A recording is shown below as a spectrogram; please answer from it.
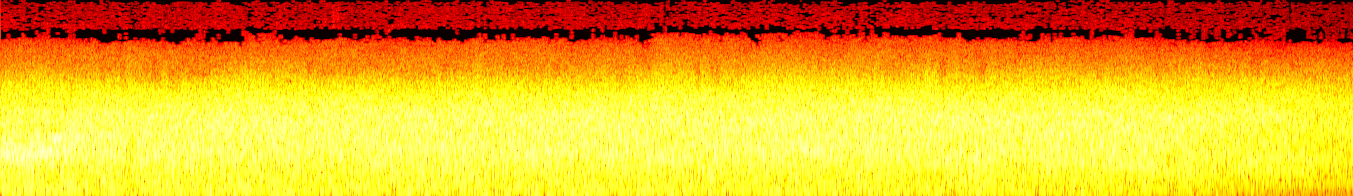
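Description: A large audience applauding in a long, steady round that dies down near the end.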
